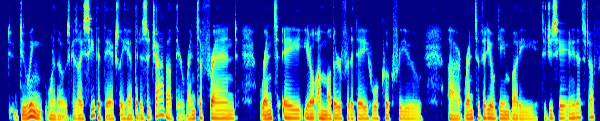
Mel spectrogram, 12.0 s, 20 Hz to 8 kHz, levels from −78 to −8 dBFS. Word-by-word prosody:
d - - -13
doing 95 +1 +4
one 90 - -3
of - - -2
those," 75 -5 -3
'cause 90 - -4
I 85 -1 +1
see 150 - +4
that - - -2
they 80 - 0
actually 80 0 -1
have 85 -1 -2
that - - -2
as 90 +5 0
a - - 0
job 150 +8 +1
out 85 -2 -1
there, - - -7
rent-a-friend, 95 +2 +1 0.5
rent-a 100 +3 +2
you 105 - +1
know, 100 0 +5
a-mother-for-the-day-who-will-cook-for-you, 90 -1 -1 0.5
uh, 80 -2 0
rent-a-video-game-buddy. 90 -3 0
Did 90 - -7
you 95 - 0
see 100 +1 +3
any 100 +2 0
of 110 - -1
that 115 -1 -1
stuff? - - -2
95 Hz, 160 wpm, -24 LUFS, 85-100 Hz, 0.5 s, know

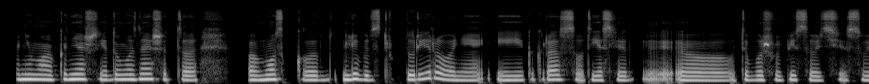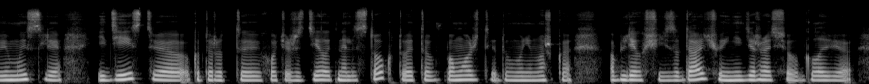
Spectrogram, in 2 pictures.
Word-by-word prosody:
Понимаю, 230 -2 +5
конечно, 235 0 +3
я 210 - 0
думаю, 230 +1 +3
знаешь, 245 0 +2
это, 205 -2 -3 0.5
а, 210 - +2
мозг 230 +4 +3 0.2
д 205 0 +2 0.2
любит 220 -2 +3
структурирование, 220 -4 0
и 200 -2 0
как 235 +1 -11
раз 220 +1 0
вот - - -4
если, 200 0 -2
э, 250 -1 -4
а, 185 -1 0
ты 210 - -4
будешь 205 +2 0
выписывать 200 0 -3
свои 200 +2 -1
мысли 210 -1 +1 0.3
и 200 - +1
действия, 215 -2 +2
которые 195 -1 -2
ты 195 -1 0
хочешь 195 -1 -3
сделать 205 +2 0
на 205 - +3
листок, 195 +8 -2
то - - -2
это 195 0 -1
поможет, 210 +2 +1
я - - -4
думаю, 190 -1 -1
немножко 195 +4 -2 0.4
облегчить 200 -1 0
задачу 210 +5 +1
и 195 - +3
не 195 +1 +3
держать 205 0 +2
всё 100 - -3
в 95 - -10
голове. 195 - -1
205 Hz, 155 wpm, -22 LUFS, 195-225 Hz, 0.5 s, Понимаю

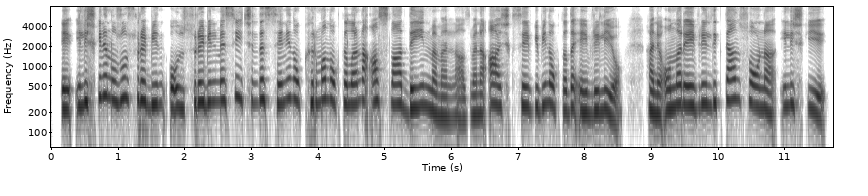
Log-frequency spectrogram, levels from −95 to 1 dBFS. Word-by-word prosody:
Eee, 220 -1 +6
ilişkinin 285 +8 +1
uzun 305 +2 +1
süre 305 -4 +1
bin 265 0 0
ooo, 230 0 +4
sürebilmesi 285 +7 0
için 295 -3 -5
de 315 0 +4
senin 300 +1 -3
o 300 -2 +2
kırma 280 +4 0
noktalarına 275 -1 0
asla 265 -5 -1
değinmemen 215 -8 +1
lazım. 175 +1 -7
Hani, 185 +1 -1
aşk, 255 -2 -2
sevgi 240 -2 -2
bir 255 +2 -2
noktada 235 -3 0
evriliyor. 205 -4 +1 0.3
Hani, 200 -4 +2
onlar 235 +5 +2
evrildikten 265 +5 +1
sonra, 245 -9 0
ilişkiyi 240 -6 -3
260 Hz, 140 wpm, -24 LUFS, 225-285 Hz, 0.3 s, Eee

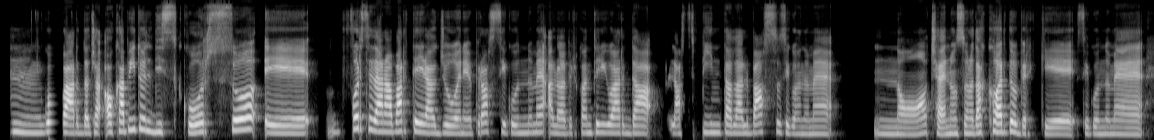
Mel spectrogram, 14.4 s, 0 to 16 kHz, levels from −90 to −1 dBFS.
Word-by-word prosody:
Mh. 215 -3 -4 0.2
Guarda 205 -2 +5
cioè, 210 +1 0
ho 230 - +6
capito 285 +6 +2
il 265 -3 0
discorso 230 +6 +2
e, 195 -3 +1
mhmm, 225 -2 -16
forse 310 +5 0
da 250 -2 +7
una 230 -1 +6
parte 245 +1 +3
hai 235 - +4
ragione, 195 -2 -1
però 225 +4 -1
secondo 215 -3 -7
me 220 +1 -1
allora, 190 -1 -1
per 195 0 -15
quanto 210 +1 -5
riguarda 205 -2 -1
la 195 -1 -2
spinta 215 -1 -6
dal 200 0 -2
basso, 225 +3 -1
secondo 185 -4 -8
me 180 0 -6 0.4
no, 175 +1 -3
cioè 175 -5 +2
non 190 +1 -4
sono 195 0 -3
d'accordo 225 +3 +3
perché 180 -3 -3
secondo 180 -1 -9
me, 175 -2 -1
205 Hz, 150 wpm, -21 LUFS, 190-230 Hz, 0.4 s, da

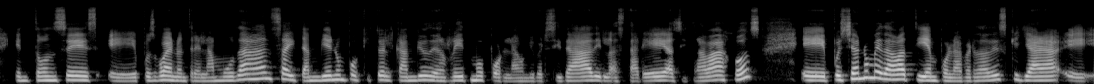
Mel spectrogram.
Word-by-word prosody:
Entonces, 190 +2 0
eh, 160 -1 -5
pues, 180 0 -4
bueno, 195 -3 +3
entre 165 -1 -6
la 160 +1 -5
mudanza 240 - +1
y 205 - 0
también 185 +4 +1
un 215 - +1
poquito 205 -1 -5
el 190 -2 -3
cambio 185 +3 0
de 175 -3 0
ritmo, 185 +2 -1
por 170 -4 -6
la 150 0 -9
universidad, 165 +4 -2
y 190 - +1
las 165 -2 -7
tareas, 170 +2 -2
y - - -24
trabajos, 210 - 0 0.4
eh, 185 -2 +4
pues, 205 -1 +2
ya 260 0 +6
no 310 +2 +3
me 300 -2 +5
daba 235 -1 +5
tiempo. 185 -4 +2
La 155 -1 -3
verdad 170 +4 -3
es 215 +1 -1
que 215 -2 -6
ya 190 0 +3
eh, 165 -4 -3
185 Hz, 195 wpm, -20 LUFS, 170-205 Hz, 0.4 s, ya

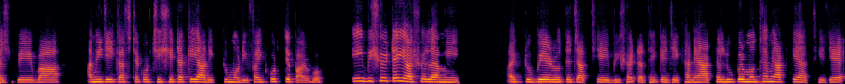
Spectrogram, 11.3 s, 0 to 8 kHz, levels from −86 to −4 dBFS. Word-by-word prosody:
আসবে? 210 +1 -4 0.2
বা 205 -1 +1 0.6
আমি 225 +1 +5
যেই 220 -1 +3
কাজটা 215 +1 -4
করছি 215 0 -3
সেটাকেই 225 +2 +1
আরেকটু 205 +1 -4
মডিফাই 210 +1 -3
করতে 250 0 +1
পারবো, 195 +2 -4 0.5
এই 295 - +2
বিষয়টাই 305 0 +1
আসলে 240 -1 +1
আমি 210 0 +1 0.8
আর - - -1
একটু 215 +2 -2
বের 225 -1 +8
হতে 215 +1 -2
চাচ্ছি 200 0 -3
এই 195 - -1
বিষয়টা 205 0 -5
থেকে। 205 0 -4
যেখানে 205 +1 -3
আরেকটা 200 +3 -3
লুপের 225 +1 +5
মধ্যে 230 +1 +1
আমি 245 -1 +4
আটকে 220 0 -6
আছি। 195 - -12
যে 205 - -1
215 Hz, 165 wpm, -24 LUFS, 205-230 Hz, 0.8 s, বের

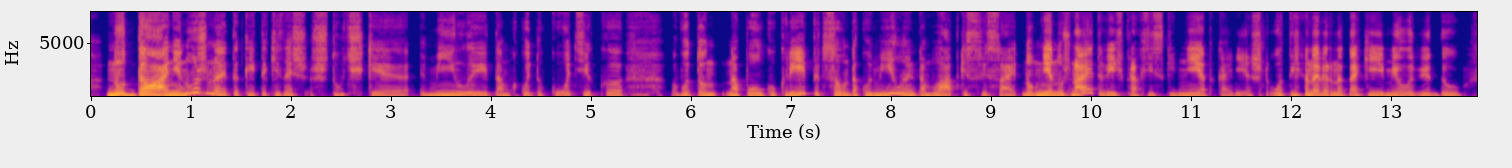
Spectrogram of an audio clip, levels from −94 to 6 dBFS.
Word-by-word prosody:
Ну 250 +7 +9
да, 250 +1 +9
не 220 +2 +6
нужно 335 +1 +3
это 225 -4 -1
какие-то 230 +3 -7
такие 220 +1 -5 0.2
штучки 190 -7 -6
милые, 195 0 -2
там 165 -2 -7
какой-то 175 -2 -10
котик, 210 +2 -9
а, 190 -1 -6 0.5
вот 165 +3 -8
он 160 -2 -2
на 160 0 -1
полку 165 -2 -5
крепится, 235 - +1
он 185 -3 -4
такой 160 +1 -3
милый, 260 - +1
у - - 0
него 190 - -4
там 160 +1 -4
лапки 230 +6 -2
свисают, 180 -5 -5
но 185 +1 -1
мне 210 +2 +6
нужна 215 +5 +4
эта 350 -7 -3
вещь? 190 -3 -2
Практически 175 0 -6
нет, 165 0 -1
конечно. 150 0 -9
Вот 205 +3 -6
я, 185 -3 -4
наверно, 190 -1 +2
такие 180 +3 -1
имела 160 -2 -4
ввиду. 155 0 -7
190 Hz, 175 wpm, -22 LUFS, 165-220 Hz, 0.5 s, Ну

